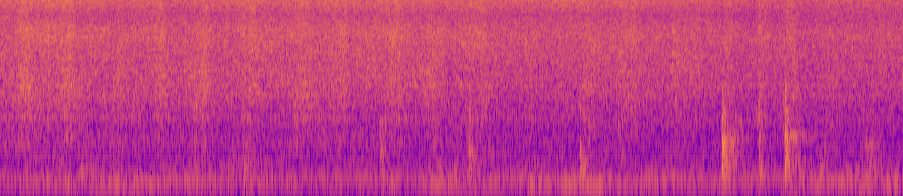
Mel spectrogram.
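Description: Vegetable momo filling sizzling in a frying pan while it is stirred, a steady hiss with scraping. Two sharp knocks of the stirring utensil against the pan about seven and eight seconds in.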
